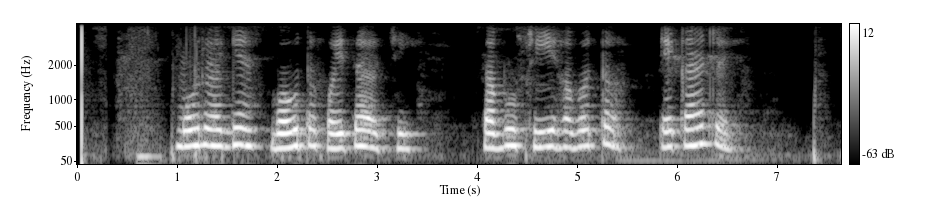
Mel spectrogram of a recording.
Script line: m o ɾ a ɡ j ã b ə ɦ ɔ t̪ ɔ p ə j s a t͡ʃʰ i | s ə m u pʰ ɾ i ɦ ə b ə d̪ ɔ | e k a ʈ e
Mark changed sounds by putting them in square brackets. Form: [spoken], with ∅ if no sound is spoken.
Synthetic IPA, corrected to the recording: m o ɾ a ɡ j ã b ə ɦ [u] t̪ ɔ p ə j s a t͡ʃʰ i | s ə [b] u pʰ ɾ i ɦ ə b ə [t̪] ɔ | e k a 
